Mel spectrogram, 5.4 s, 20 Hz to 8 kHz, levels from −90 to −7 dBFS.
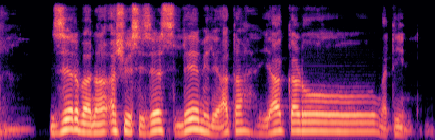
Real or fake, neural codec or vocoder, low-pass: fake; codec, 16 kHz, 4 kbps, FunCodec, trained on LibriTTS, 50 frames a second; 7.2 kHz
